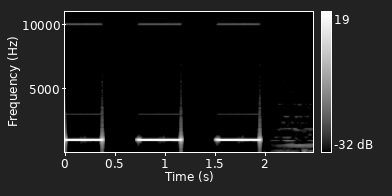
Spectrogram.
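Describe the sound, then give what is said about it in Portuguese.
Three loud, steady electronic warning beeps, evenly spaced with short silences between, each ending in a sharp click, alerting a candidate in a live radio interview that 10 seconds remain in her 10-minute block, followed by faint background sound as they stop. “Restando 10 segundos para o encerramento do bloco, a candidata vai ouvir esse alerta.”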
